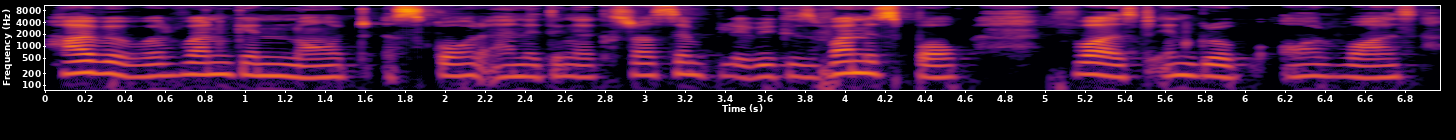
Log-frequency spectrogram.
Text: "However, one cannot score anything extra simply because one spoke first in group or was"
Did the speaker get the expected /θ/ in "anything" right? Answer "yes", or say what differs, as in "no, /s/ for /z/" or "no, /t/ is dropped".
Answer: no, /t/ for /θ/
